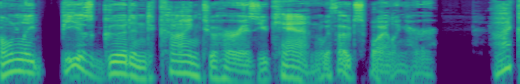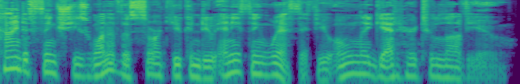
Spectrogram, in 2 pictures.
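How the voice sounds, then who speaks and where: Casting: male actor as gentle old country bachelor, very low and husky, folksy and hesitant. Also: big pitch swings, normal speed, dry recording, heavily acted. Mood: gentle, pleased. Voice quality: gravelly, husky. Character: shy, gentle, kindly old bachelor farmer. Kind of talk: audiobook dramatic reading.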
